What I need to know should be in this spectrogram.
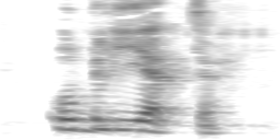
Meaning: oubliette (type of dungeon)
- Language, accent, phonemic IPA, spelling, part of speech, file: French, Canada, /u.bli.jɛt/, oubliette, noun, LL-Q150 (fra)-oubliette.wav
